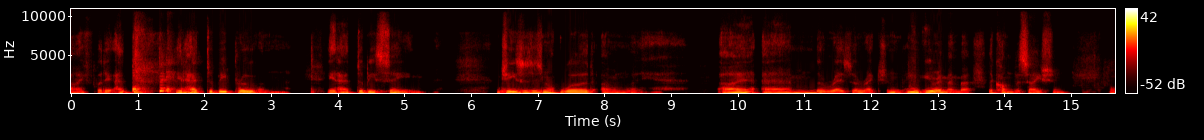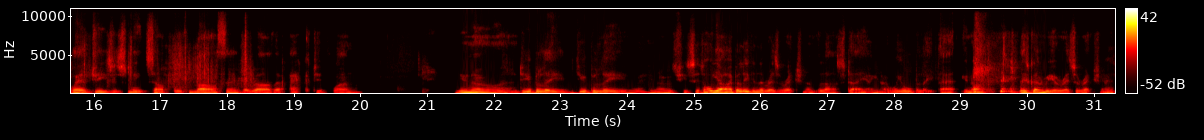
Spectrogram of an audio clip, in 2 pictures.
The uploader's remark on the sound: Malaysia Meets (Zoom)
